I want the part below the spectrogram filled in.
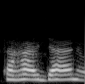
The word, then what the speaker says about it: Sarah Algan: Alors j'ai noté aussi dans votre programmation un coup de cœur, c'est Sarah Algan, je ne sais pas si ça se prononce comme ça. – Sarah Algan, oui.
